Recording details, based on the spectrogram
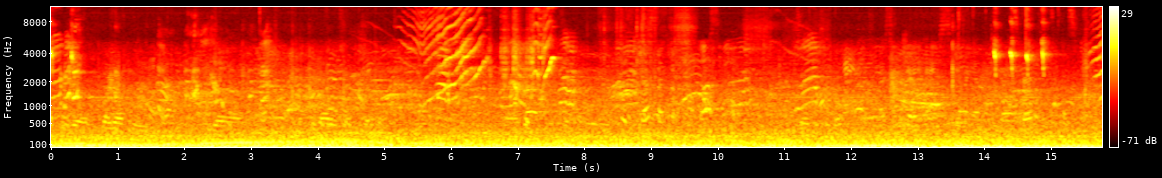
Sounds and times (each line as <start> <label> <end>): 0.0 Birds 7.9
0.0 Children 15.7
14.0 Birds 15.7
